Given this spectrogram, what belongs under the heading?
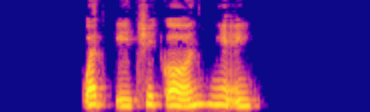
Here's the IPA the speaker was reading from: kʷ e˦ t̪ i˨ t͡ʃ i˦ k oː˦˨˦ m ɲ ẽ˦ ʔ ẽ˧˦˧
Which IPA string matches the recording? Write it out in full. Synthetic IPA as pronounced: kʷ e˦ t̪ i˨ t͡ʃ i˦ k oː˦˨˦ n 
